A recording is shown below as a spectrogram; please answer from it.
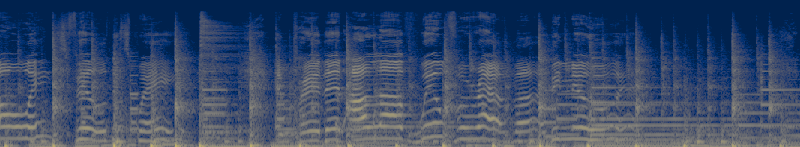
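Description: Live soul band playing: drum kit with a steady snare and bass-drum beat, bass guitar and keyboard, with a woman singing over the band.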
